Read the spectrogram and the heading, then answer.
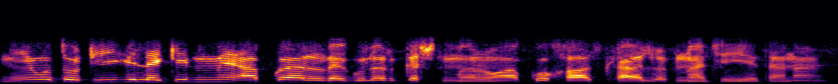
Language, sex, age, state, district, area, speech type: Urdu, male, 30-45, Uttar Pradesh, Muzaffarnagar, urban, conversation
